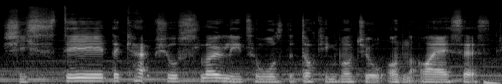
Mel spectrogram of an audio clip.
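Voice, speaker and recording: A man reading a scripted children's story aloud in an expressive storytelling style. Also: mid-range voice, moderate pace, creaky. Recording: music bed behind voice. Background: background music.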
